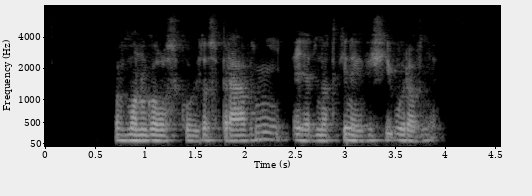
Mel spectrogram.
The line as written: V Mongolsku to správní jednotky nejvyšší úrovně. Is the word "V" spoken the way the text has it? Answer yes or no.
yes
